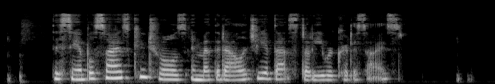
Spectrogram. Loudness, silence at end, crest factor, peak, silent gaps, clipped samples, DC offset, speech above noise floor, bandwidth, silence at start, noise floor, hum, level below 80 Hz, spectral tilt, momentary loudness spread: -19 LUFS; 0.95 s; 16 dB; -4 dBFS; none; under 0.1%; under 0.1%; 30 dB; 11.5 kHz; 0.05 s; -48 dBFS; none; -66 dBFS; -4 dB/octave; 11 LU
